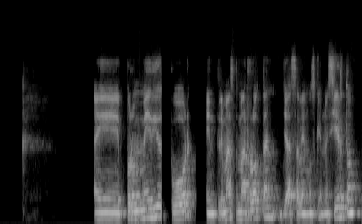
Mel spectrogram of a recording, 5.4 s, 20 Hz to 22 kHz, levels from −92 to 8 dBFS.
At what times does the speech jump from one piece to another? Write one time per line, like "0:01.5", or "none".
0:02.4
0:02.9
0:03.5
